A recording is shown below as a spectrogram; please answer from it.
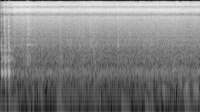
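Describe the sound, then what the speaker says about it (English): Ground beef sautéing in a pan gives a constant, fairly loud sizzle and hiss throughout, with a few scraping stirs at the very start and no voices. "I'm going to go ahead and put the ground beef in there with this"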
